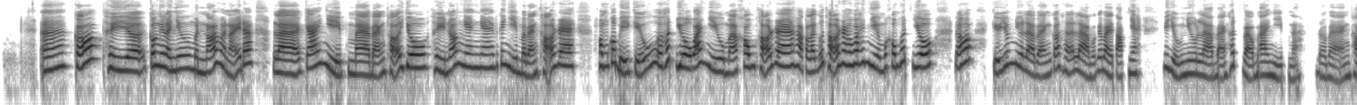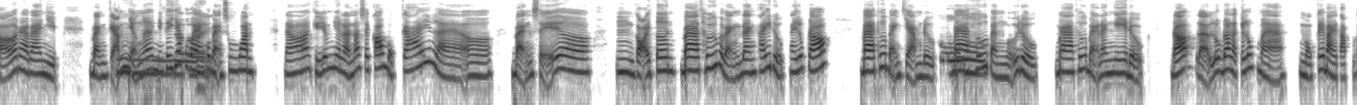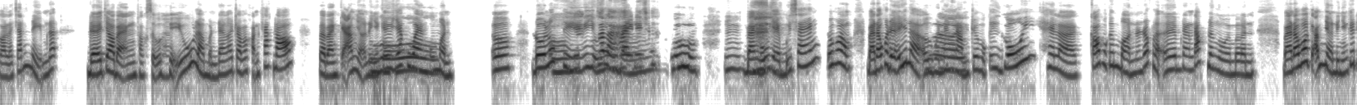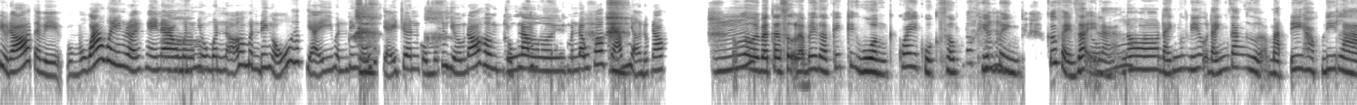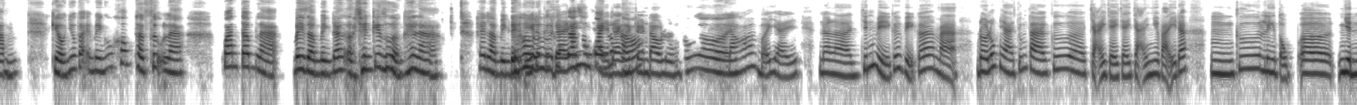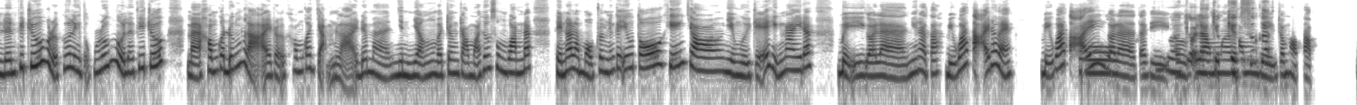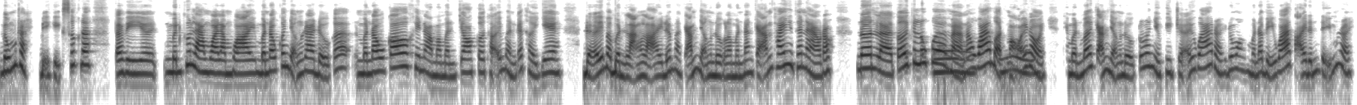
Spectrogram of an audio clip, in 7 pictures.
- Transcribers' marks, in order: tapping; laughing while speaking: "thở ra quá nhiều"; laughing while speaking: "Đó"; other background noise; laughing while speaking: "ừ"; laugh; laugh; laugh; laugh; laughing while speaking: "trên"; laughing while speaking: "Ừ, đấy"
- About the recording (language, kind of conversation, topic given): Vietnamese, podcast, Bạn định nghĩa chánh niệm một cách đơn giản như thế nào?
